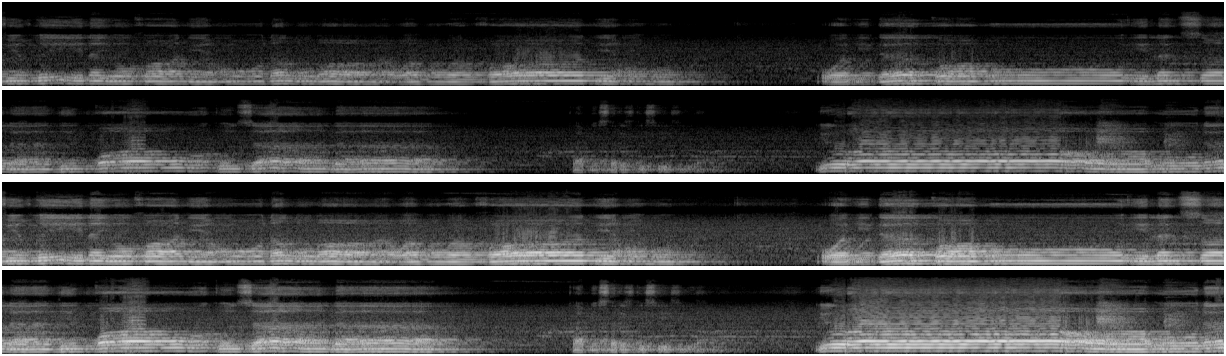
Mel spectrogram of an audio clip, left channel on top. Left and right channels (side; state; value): left; quieter; 9.0 dB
